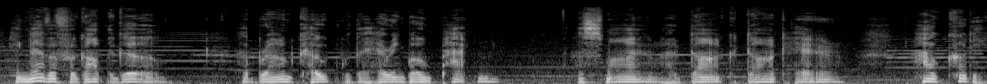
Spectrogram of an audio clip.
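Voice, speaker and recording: Low, brooding old ghostly man. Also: gravelly, full character voice. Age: older. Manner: brooding, deliberate, with repeated broken phrases. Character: lonely, obsessive, sinister old railwayman ghost narrating his story. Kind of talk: radio drama monologue.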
